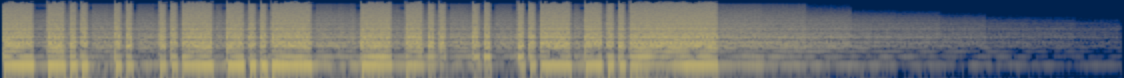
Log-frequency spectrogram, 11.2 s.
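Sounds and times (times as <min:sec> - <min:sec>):
rave synth stabs: 0:00.0 - 0:08.6.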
